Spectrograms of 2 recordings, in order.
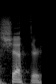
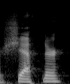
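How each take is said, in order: First: Schefter said with a crisp T sound, SHEF-ter; Schefter with a clear t. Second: "Schefter" with the t softened to an n, SHEF-ner, said a bit higher; imitating Steve Smith's Schefter. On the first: Shown as a demonstration. Host correcting a mispronounced reporter name, crisp t. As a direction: pronounce "Schefter" cleanly as SHEF-ter with a sharp t. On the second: Host mimicking how the coach said the reporter's name, softened t. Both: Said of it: "not Schefter".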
